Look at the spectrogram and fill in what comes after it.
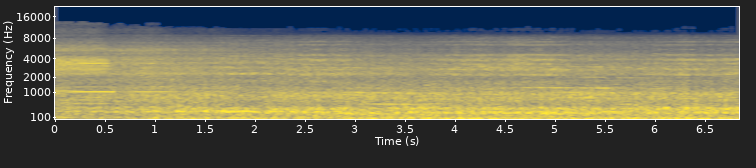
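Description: Passenger train coaches rolling past: a steady rush of wheel and rail noise.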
